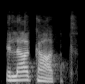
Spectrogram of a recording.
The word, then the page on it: à la carte: Indian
